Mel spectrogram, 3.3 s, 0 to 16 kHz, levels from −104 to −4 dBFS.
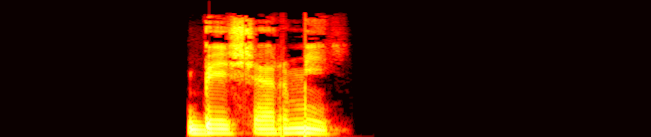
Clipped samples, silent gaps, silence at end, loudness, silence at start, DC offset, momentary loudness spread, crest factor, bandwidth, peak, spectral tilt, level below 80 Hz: under 0.1%; none; 1.55 s; -15 LUFS; 0.95 s; under 0.1%; 8 LU; 20 dB; 11 kHz; 0 dBFS; -4 dB/octave; -48 dBFS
